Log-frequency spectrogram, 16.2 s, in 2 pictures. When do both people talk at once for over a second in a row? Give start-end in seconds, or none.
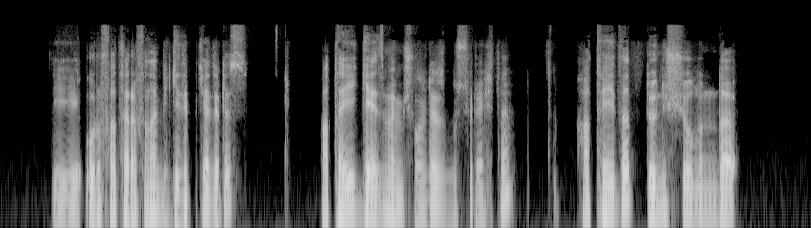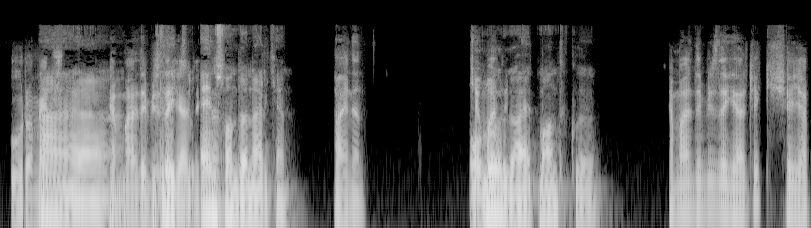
8.4-10.5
